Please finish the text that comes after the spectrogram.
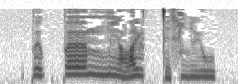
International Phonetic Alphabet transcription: p ø˦ kʷ p œː˦ mː ĩ˦˨ lˠ i˦ ɭ tː ɪ˨ x ʎ y˦ w

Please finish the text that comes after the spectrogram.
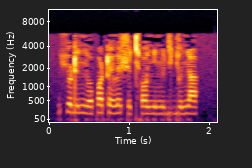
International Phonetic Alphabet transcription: ç u ɖ i ɲ o p ɔ ʈ ɪ l ɪ ʃ ɪ cʰ ɔ ɲ ɪ ɲ u ɟ i ɟ u ɲ a

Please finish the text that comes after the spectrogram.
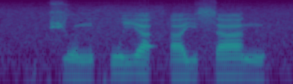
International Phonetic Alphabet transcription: t͡ɕ o˩˦ n k w i˥˩ a̯ ʔ a˧ j s a˥˩ n

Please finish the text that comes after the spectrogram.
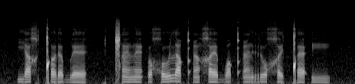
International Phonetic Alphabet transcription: j æ χ ǃ ʌ ɾ ɜ b ɛ | ǁ æ̃ ð ɛ̃ ʔ ʊ χ u l ɛ qʼ ĩ χ ɛ b ɔ qʼ ĩ r u χ ɪ ǃ æ ʔ i

